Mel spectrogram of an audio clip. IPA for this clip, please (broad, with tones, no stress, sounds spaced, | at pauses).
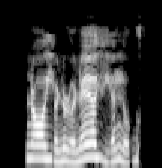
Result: ɳ ɔː˥ j ʊ˩˥ ɳ ɹ ʊ˩˥ ɳ ɛː˥ ɐ̯ vʲ e˩˥ ɐ̯ n o˩˥ ɡ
